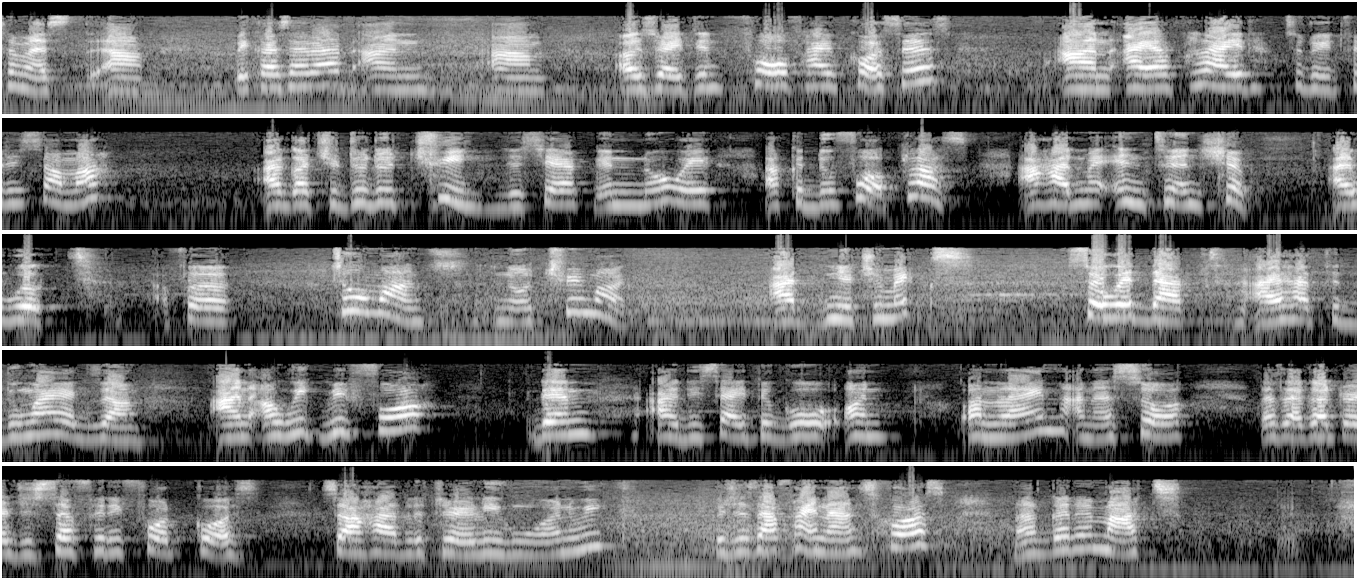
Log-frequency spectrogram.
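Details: Adult woman, university student, with congenital cerebral palsy involving spasticity (stiff muscles) and athetosis (uncontrollable movements); dysarthria in cerebral palsy.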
